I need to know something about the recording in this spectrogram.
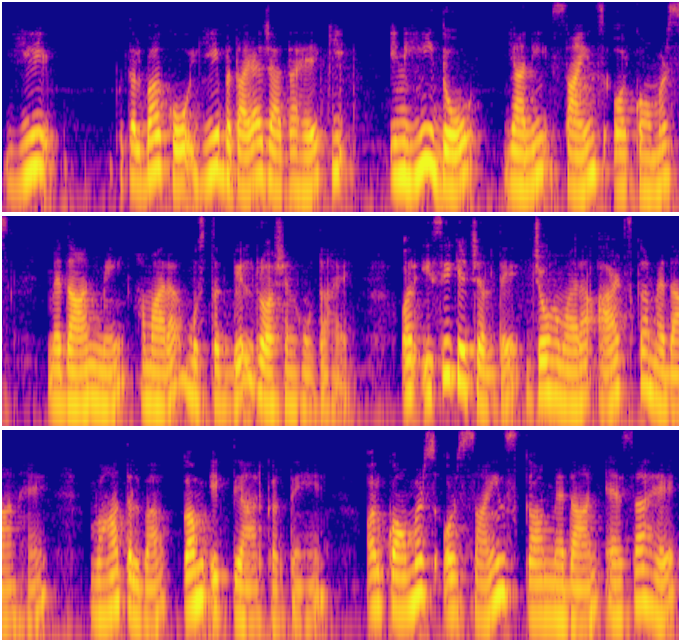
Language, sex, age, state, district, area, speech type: Urdu, female, 18-30, Uttar Pradesh, Ghaziabad, urban, spontaneous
